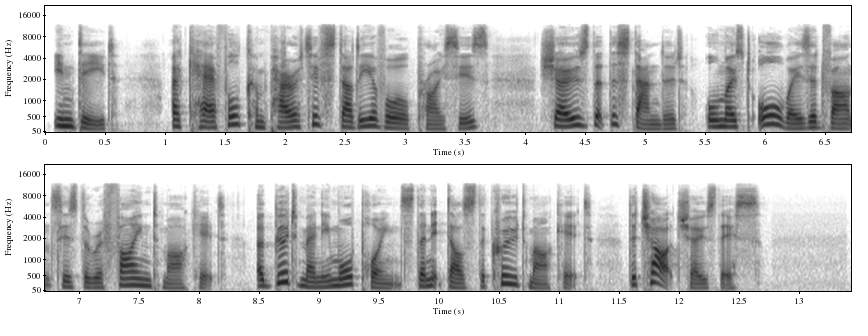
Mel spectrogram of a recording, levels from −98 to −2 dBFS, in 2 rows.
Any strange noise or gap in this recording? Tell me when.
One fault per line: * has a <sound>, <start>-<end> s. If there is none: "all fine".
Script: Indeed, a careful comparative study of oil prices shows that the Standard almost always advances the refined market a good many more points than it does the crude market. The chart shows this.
all fine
